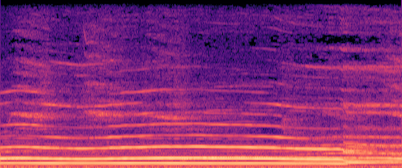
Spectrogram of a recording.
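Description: A coyote gives a long, steady, mid-pitched howl that breaks and drops near the end.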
